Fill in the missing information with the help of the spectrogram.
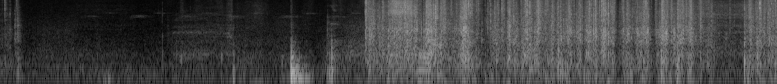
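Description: Aluminium foil crinkling and crackling as a foil parcel is gathered and folded shut, starting about halfway through, after a single knock.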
